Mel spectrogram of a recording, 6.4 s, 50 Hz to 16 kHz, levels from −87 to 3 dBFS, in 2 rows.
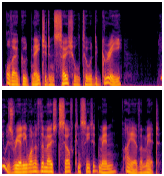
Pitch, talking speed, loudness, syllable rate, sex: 115 Hz, 190 wpm, -17 LUFS, 5.7 syllables/s, male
